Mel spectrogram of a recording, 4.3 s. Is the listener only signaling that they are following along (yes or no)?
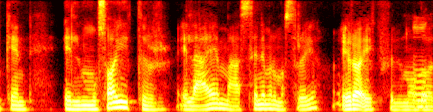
no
